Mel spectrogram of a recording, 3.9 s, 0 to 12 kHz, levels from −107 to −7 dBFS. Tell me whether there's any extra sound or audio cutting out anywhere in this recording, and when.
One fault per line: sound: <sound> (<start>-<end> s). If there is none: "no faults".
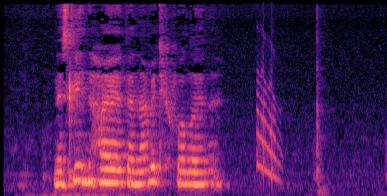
sound: chirp (2.6-2.8 s)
